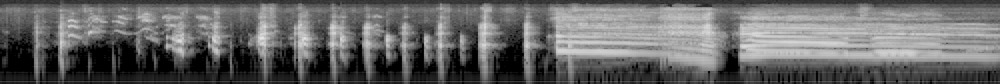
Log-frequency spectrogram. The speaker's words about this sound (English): the dog continued to chase it after it and pick it up. To make matters worse, another dog joined in the game in a bit to steal the toy.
